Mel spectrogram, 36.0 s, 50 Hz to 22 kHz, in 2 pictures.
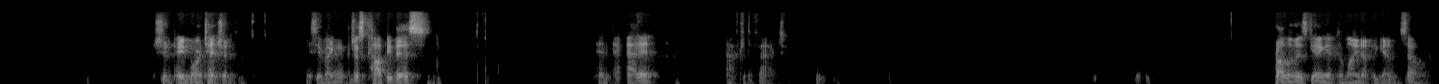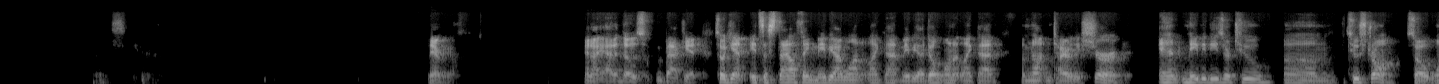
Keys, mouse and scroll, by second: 0.2-1.9 scroll, 1.3 click, 3.5-6.1 click, 6.1 ctrl+c, 6.5 ctrl+v, 15.5-20.5 drag, 18.1 F15, 23.4-25.6 drag.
